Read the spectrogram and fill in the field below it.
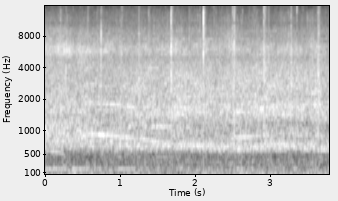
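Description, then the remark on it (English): A huge crowd celebrating after the Blackhawks won the Stanley Cup, with smoke in the middle of the crowd, roars and cheers in a dense, continuous wash of noise that stays steady and loud throughout, with no single voice standing out. “There's like smoke in the middle of the crowd. This is after the Blackhawks won the Stanley Cup.”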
